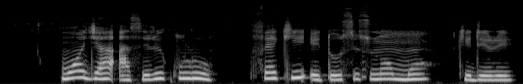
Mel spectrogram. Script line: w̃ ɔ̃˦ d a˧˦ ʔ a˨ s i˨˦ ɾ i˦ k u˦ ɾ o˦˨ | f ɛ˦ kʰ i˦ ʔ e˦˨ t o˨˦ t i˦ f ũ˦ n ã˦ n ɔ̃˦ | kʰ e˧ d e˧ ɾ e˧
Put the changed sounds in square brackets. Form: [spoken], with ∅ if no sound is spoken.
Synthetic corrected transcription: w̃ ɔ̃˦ [d͡ʒ] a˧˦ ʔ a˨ s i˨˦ ɾ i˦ k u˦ ɾ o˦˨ | f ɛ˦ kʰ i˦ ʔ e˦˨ t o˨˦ [s] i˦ [s] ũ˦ n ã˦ [m] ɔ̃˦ | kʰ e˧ d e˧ ɾ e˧

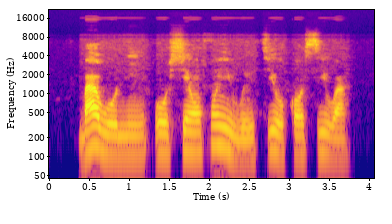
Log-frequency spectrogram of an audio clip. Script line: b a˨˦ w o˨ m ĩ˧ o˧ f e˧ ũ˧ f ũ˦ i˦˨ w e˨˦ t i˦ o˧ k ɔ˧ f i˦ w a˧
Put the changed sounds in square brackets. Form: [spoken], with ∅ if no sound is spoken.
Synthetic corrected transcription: b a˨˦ w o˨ [n] ĩ˧ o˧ [ʃ] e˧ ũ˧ f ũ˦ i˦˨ w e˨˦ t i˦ o˧ k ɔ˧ [s] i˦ w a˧

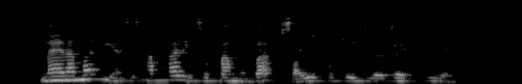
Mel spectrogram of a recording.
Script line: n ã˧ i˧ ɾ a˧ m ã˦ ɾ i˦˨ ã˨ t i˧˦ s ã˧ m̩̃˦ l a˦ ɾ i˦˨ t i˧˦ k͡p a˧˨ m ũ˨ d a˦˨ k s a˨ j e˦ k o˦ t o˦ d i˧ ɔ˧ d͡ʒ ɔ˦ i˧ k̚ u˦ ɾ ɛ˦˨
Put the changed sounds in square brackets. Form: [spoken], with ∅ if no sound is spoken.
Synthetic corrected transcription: n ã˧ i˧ ɾ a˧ m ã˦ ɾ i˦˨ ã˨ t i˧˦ s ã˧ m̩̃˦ l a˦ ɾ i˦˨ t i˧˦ k͡p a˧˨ m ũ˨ [b] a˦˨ k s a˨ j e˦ k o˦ t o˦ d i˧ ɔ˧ d͡ʒ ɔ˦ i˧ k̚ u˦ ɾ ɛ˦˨

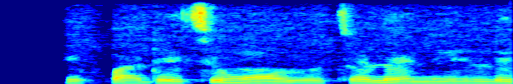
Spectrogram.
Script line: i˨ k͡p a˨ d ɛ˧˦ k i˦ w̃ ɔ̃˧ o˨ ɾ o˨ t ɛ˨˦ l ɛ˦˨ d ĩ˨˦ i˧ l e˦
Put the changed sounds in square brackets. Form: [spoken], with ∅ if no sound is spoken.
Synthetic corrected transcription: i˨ k͡p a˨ d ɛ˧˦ [t] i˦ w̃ ɔ̃˧ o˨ ɾ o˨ t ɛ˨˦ l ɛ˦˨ [n] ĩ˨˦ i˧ l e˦

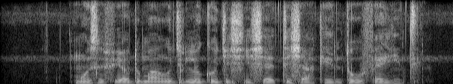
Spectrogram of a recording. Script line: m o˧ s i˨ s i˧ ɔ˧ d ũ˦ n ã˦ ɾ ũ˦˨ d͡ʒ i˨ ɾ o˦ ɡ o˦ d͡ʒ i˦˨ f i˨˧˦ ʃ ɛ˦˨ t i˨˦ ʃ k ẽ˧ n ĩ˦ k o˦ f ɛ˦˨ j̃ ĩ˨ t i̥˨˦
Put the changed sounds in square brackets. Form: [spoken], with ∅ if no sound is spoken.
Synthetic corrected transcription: m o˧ s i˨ [f] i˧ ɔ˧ d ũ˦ [m] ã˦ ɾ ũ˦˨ d͡ʒ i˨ [l] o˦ ɡ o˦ d͡ʒ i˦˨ [ʃ] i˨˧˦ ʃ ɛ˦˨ t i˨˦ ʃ k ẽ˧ n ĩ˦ [t] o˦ f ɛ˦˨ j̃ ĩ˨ t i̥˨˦

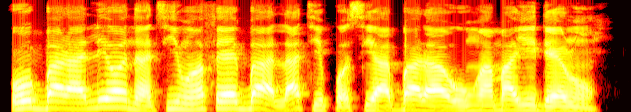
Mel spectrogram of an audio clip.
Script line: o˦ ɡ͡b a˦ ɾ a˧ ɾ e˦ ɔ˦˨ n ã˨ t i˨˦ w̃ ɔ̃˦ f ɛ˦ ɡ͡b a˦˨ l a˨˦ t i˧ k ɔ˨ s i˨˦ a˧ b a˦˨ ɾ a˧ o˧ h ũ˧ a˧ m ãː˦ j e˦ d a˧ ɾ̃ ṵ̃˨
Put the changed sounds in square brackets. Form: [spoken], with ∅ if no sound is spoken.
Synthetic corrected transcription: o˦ ɡ͡b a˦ ɾ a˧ [l] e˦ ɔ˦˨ n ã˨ t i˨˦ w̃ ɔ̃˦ f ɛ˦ ɡ͡b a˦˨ l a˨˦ t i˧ [k͡p] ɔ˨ s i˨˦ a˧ [ɡ͡b] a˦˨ ɾ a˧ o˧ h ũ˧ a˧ m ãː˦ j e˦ d [ɛ˧] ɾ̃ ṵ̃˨

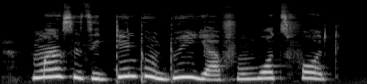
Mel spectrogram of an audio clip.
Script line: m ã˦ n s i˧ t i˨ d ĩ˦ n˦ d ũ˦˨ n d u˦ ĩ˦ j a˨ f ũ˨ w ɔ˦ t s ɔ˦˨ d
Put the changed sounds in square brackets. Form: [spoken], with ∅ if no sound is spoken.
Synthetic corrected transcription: m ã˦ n s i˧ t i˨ d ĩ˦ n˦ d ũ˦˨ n d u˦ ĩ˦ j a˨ f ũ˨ w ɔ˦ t [f] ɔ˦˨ d

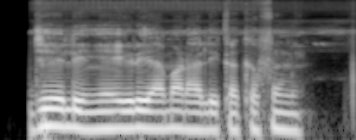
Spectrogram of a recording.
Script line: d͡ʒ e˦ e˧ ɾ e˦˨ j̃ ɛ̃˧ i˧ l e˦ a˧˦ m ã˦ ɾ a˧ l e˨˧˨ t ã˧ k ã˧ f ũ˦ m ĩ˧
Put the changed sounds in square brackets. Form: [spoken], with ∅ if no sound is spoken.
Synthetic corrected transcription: d͡ʒ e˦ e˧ [l] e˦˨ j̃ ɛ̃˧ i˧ [ɾ] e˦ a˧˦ m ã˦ ɾ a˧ l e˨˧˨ [k] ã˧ k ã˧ f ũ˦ m ĩ˧

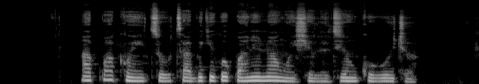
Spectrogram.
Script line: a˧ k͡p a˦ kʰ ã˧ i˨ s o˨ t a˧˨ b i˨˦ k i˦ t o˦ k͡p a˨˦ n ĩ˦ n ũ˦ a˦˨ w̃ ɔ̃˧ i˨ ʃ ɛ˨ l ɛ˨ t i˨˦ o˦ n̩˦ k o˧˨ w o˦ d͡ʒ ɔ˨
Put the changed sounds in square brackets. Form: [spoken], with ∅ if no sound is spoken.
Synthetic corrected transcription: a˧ k͡p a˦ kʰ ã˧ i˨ [t] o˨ t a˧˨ b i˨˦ k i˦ [k] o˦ k͡p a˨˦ n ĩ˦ n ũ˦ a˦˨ w̃ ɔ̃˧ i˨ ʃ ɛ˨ l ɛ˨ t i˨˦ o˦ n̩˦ k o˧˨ w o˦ d͡ʒ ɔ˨

